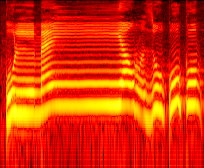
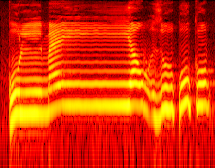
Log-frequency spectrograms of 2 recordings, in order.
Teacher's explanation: Yang ni kita tengok contoh nun mati pula bertemu dengan ya. Maka kita masukkan bunyi nun ke dalam ya dengan dengung 2 harakat. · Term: idgham ma'al ghunnah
